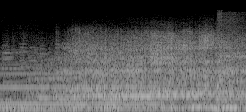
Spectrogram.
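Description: A sustained chord of background music, with the noise of a car approaching swelling up over it from about half a second in.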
